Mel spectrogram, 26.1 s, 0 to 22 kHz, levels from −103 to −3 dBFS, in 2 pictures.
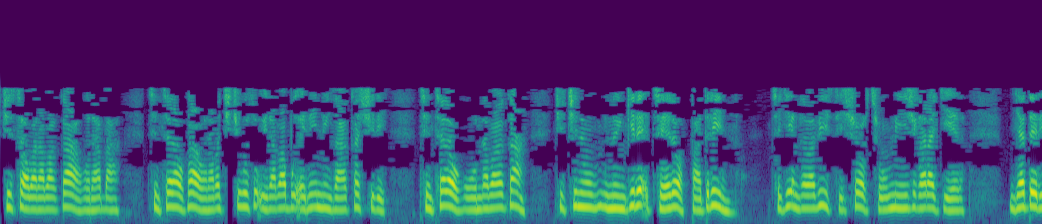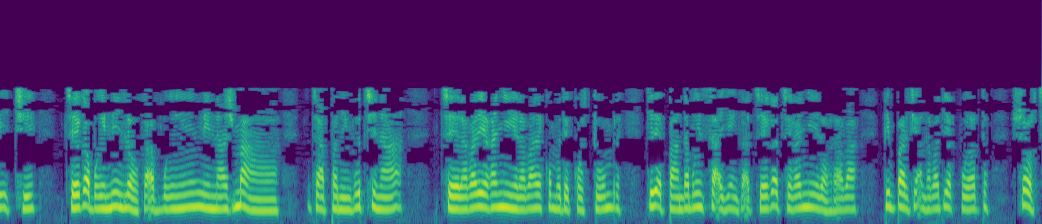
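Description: From start to finish the speech has a hard ceiling at 5 kHz and a watery, swirling texture, with s sounds turned into metallic chirps and consonant onsets smeared. This is likely MP3 compression at a very low bitrate, consistent with roughly 16 kbps, where the encoder drops the treble and zeroes weak frequency lines frame by frame. On a spectrogram, energy stops at a flat line at 5 kHz, and patchy holes flicker below it.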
